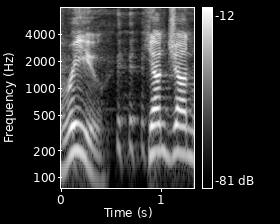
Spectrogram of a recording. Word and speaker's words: Ryu Hyun-jin: with huh youngji oh god I messed his butchered his name already you yeah Ryu hyun-jin Ryu that's it yes they he max time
